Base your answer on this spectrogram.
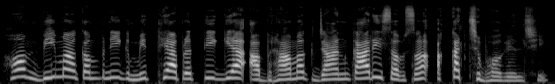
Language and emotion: Maithili, disgusted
